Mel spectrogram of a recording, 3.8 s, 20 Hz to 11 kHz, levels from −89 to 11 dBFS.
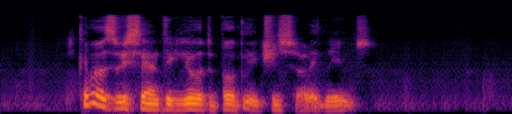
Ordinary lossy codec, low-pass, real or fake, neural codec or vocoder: MP3, 96 kbps; 7.2 kHz; fake; codec, 16 kHz, 1 kbps, FreqCodec, larger model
